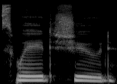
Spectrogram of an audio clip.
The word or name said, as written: suede-shoed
